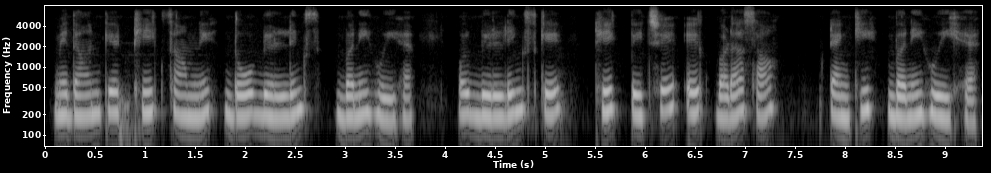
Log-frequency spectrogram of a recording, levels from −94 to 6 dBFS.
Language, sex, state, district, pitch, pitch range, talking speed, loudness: Hindi, female, Uttar Pradesh, Muzaffarnagar, 200 Hz, 190-220 Hz, 135 wpm, -31 LUFS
